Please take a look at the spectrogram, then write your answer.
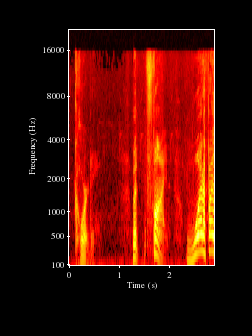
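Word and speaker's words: Courtenay: tomorrow no rain is not expected tomorrow in curtney the forecast is 20° and partly cloudy it's pronounced Courtney but fine what if I lived on the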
